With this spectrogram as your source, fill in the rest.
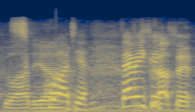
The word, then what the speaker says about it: Skwardya: Is that how I pronounce that properly? Skwardya. Skwardya. Very good. That's it, Skwardya.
